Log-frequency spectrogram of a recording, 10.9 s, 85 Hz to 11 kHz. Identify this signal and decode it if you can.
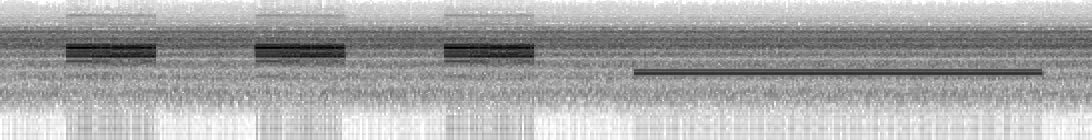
Emergency Alert System (SAME) tones (header bursts, then the 853 and 960 Hz attention tone), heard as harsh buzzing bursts, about 520.83 baud, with radio hiss.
